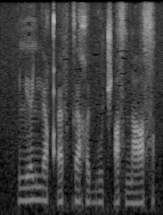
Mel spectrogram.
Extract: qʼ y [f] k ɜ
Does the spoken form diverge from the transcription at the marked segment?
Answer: no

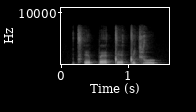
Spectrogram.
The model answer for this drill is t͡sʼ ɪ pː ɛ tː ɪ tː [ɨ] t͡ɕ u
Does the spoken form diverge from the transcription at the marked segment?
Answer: yes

